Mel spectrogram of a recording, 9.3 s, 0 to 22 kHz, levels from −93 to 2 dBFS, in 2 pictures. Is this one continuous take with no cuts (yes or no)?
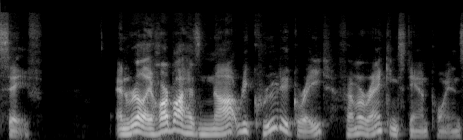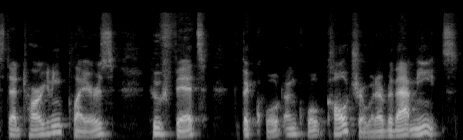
yes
